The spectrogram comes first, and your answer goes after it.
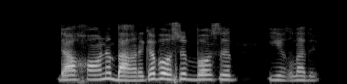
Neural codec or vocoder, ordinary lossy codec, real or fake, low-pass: codec, 44.1 kHz, 7.8 kbps, DAC; Opus, 24 kbps; fake; 7.2 kHz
